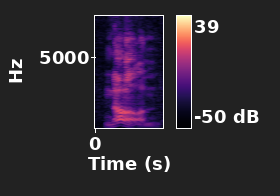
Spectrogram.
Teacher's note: Uzbek, for example, takes that long ah sound and makes it an o sound a lot of the time. But in Kyrgyz, it stays ah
